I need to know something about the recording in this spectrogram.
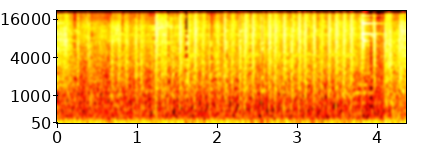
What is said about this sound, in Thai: อย่าให้มันยิงผมไอ้ปืนนี้มันแรง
